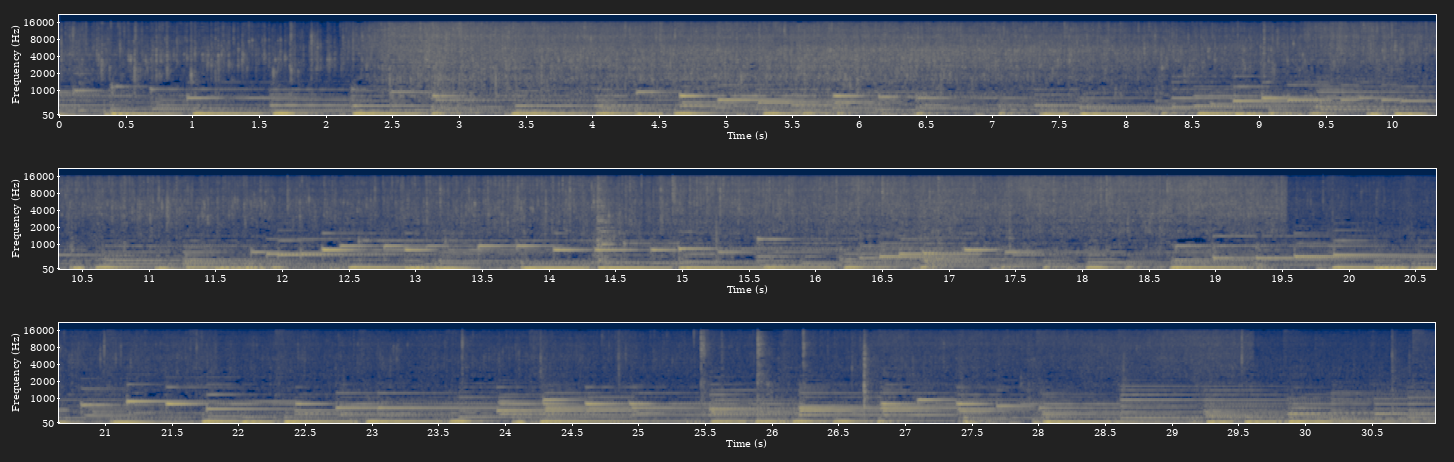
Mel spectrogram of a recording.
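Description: Instrumental background music with a steady low beat, over the sizzle of garlic, green chillies and onions frying in hot oil in a pan; the sizzle starts about two seconds in and drops away about two-thirds of the way through.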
